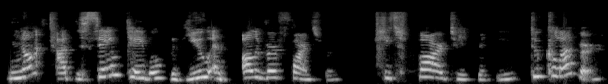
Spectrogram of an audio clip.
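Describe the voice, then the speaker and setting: A high, swooping voice of a young woman acting as a fussy society hostess who frets over her dinner party. She talks in a flustered, theatrical way, her pitch leaping up and down as she fusses. It sounds like a stage reading. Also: expressive, measured pace, low-quality recording. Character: fussy, status-hungry society hostess and mother. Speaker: student actor. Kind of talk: amateur dramatic reading.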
